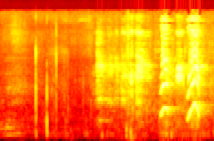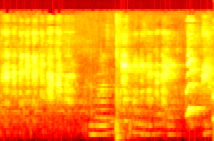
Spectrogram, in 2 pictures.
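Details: A dog gives several high, rising whines in quick succession, each with bright stacked overtones, among a child's speech and heavy breathing.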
